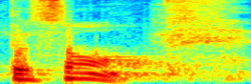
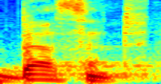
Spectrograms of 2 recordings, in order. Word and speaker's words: Bessent: Bessent, I'm always going to pronounce your name as if it was in South Louisiana, and I'm going to pronounce it with a French Bessent as opposed to Bessent. That's what those folks in South Carolina do.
